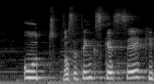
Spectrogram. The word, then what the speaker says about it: août: bem estranha, porque se escreve août, mas se pronuncia août, août.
